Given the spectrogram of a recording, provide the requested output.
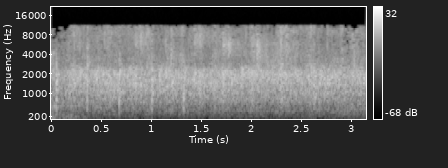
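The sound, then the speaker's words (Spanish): Steady, dense audience applause thanking the event's supporters, many hands clapping at once in a continuous loud wash that holds evenly for a few seconds without pause. “Un fuerte aplauso para ellos y gracias por apoyarnos.”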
